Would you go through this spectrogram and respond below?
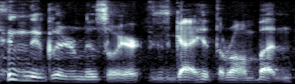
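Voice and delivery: ordinary talk, nothing marked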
